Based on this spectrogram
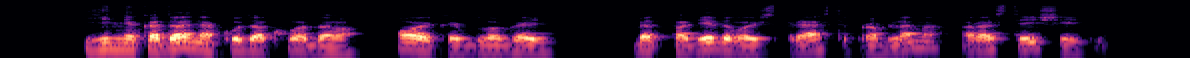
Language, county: Lithuanian, Kaunas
